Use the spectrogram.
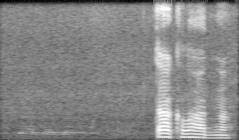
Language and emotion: Russian, neutral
